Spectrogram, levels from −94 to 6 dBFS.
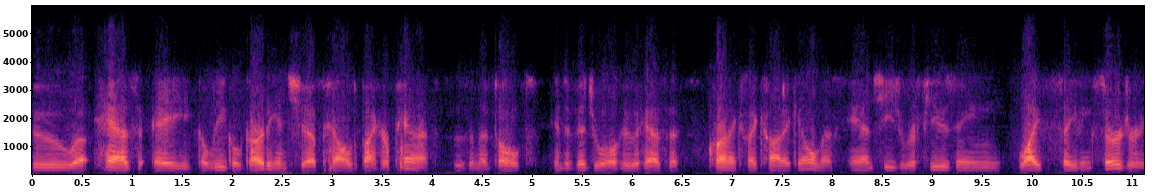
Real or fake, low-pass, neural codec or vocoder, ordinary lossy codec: real; 5.4 kHz; none; Opus, 16 kbps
